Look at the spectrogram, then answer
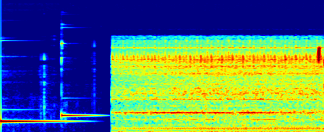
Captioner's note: rattling metal fans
